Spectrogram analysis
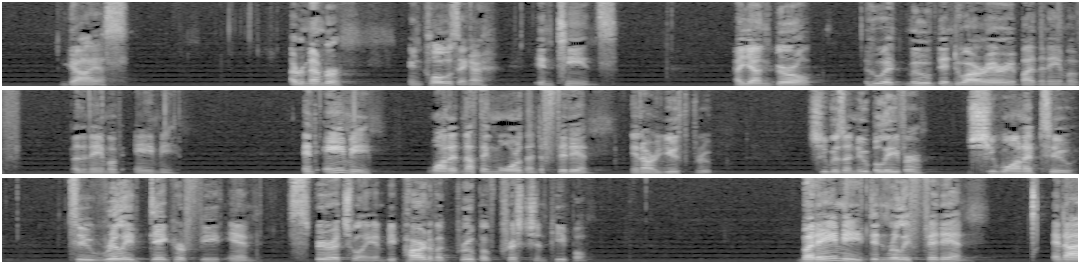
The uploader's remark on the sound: This audio sermon entitled, Guest Service, was delivered at The People’s Church of Somerville, NB.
